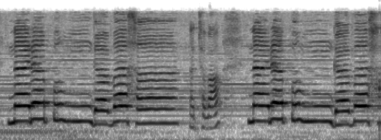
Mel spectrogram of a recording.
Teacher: ವ ನಂತರ ಇರೋ ವಿಸರ್ಗದ ಉಚ್ಚಾರಣೆ ಹ ಅಥವಾ ಹ ಎರಡು ಸರಿಯಾಗಿದೆ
